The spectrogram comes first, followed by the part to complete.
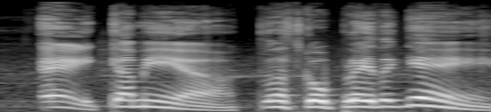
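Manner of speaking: put-on Italian accent. After a recap, the speaker kicks things off in their best italian accent. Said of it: "that was my best Italian accent".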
